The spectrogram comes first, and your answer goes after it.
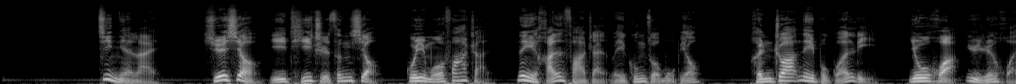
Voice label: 学校宣传

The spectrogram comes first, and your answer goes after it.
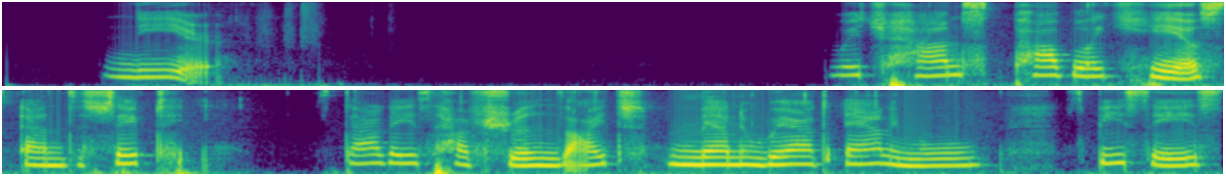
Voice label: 英语 语段

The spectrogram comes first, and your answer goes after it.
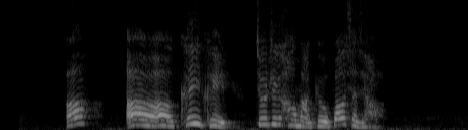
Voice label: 日常戏感练习敷衍

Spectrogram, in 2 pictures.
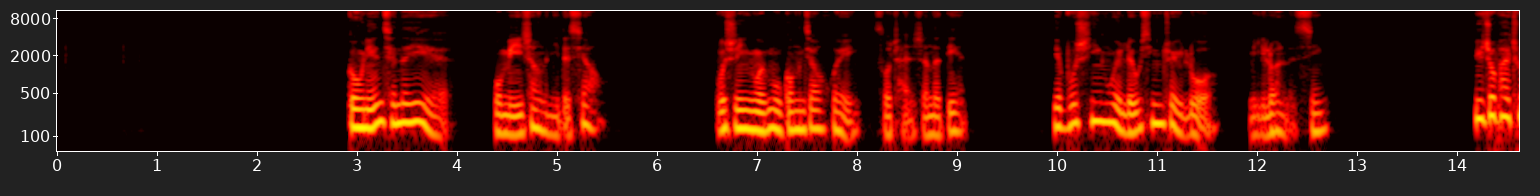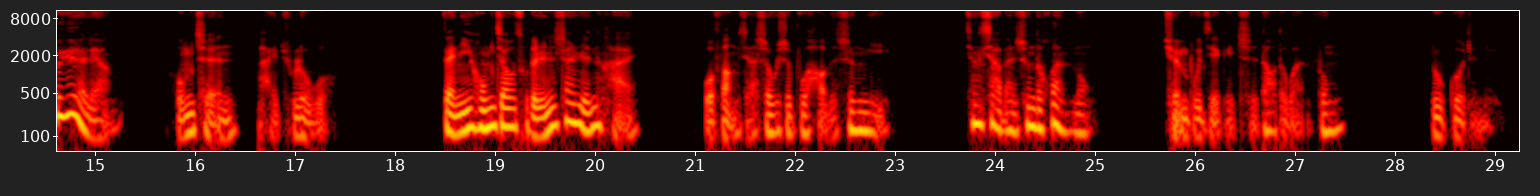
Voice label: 国语情诗

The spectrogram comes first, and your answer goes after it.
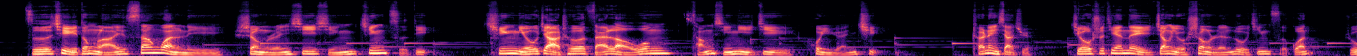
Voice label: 广播剧

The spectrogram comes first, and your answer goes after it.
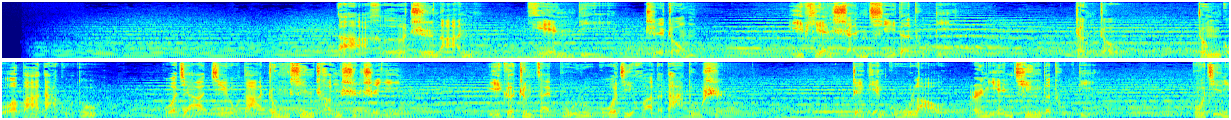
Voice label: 企业 宣传片 配音

